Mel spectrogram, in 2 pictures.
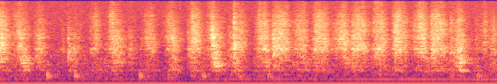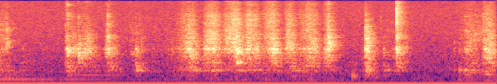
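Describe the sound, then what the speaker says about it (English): The edge of a homemade quick release bracket being sanded or filed by hand, with quiet rhythmic rasping strokes repeating steadily, a short pause midway, then more strokes. "I might even sand or file a little bit more off the edge"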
